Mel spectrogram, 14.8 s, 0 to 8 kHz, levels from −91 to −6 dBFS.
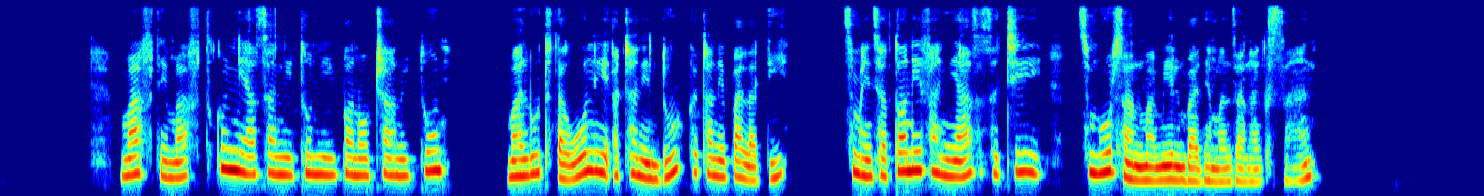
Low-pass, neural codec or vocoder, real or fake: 7.2 kHz; codec, 16 kHz, 8 kbps, FreqCodec, larger model; fake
